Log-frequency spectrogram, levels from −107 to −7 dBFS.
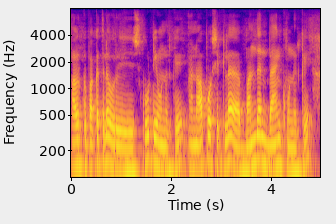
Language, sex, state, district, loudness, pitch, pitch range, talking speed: Tamil, male, Tamil Nadu, Nilgiris, -17 LUFS, 125 Hz, 115-135 Hz, 145 wpm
